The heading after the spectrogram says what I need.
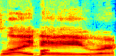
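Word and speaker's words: Laide: off all right um l a i d laade am I pronouncing that correct you want to introduce yourself it's correct hi my name is Li day Friday um like today uh started a I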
